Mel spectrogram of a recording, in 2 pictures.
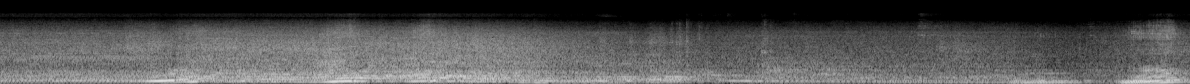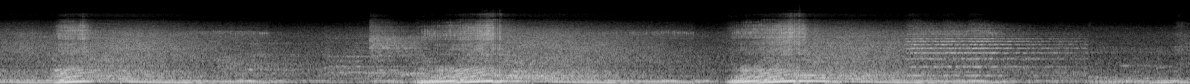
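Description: An Audi A4 Cabrio with a 3.0 V6 engine under repair, struggling on a weak old battery: a loud, close engine runs and revs repeatedly in rising and falling sweeps over about twenty seconds.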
